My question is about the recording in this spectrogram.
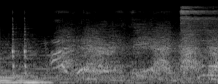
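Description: Live K-pop band music with a heavy bass beat that drops out about half a second in, leaving a concert crowd shouting and cheering with rising and falling voices.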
